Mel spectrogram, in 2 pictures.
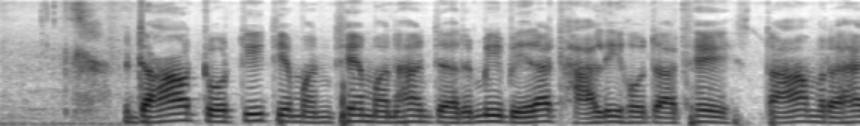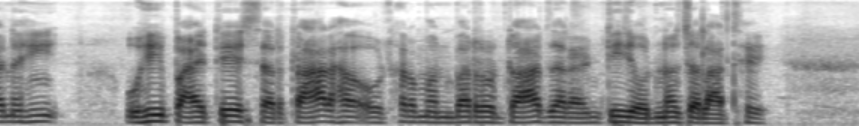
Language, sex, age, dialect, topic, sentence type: Chhattisgarhi, male, 18-24, Western/Budati/Khatahi, banking, statement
